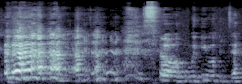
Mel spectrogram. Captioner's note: laughter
